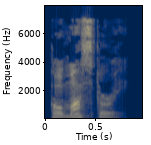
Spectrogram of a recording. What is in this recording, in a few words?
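"homospory", British English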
